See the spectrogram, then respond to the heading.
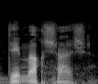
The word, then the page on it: démarchage: de.maʁ.ʃaʒ; Paris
